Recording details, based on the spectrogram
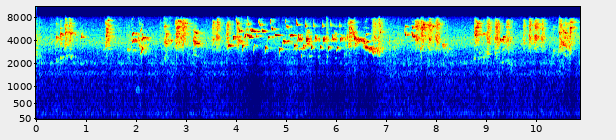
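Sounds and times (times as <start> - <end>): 
Oriental magpie-robin singing: 0.4 - 10.8.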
